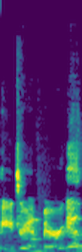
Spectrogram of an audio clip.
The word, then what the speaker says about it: Adrian Barragan: today I should have double checked how to pronounce your name before we started recording but uh by Dr Adrien beran is that am I saying that right that's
